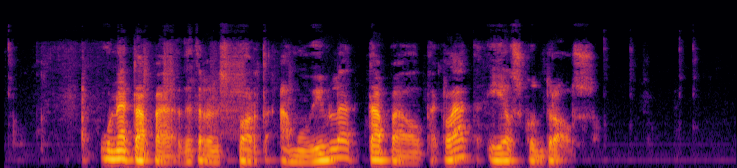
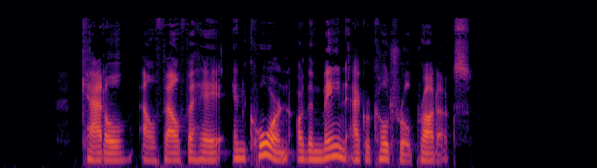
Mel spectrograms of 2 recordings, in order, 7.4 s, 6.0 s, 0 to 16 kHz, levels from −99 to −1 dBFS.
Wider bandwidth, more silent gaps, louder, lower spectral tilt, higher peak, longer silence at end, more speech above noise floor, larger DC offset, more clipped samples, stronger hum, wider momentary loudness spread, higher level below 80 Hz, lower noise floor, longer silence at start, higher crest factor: second, 7.2 kHz vs 11.5 kHz; neither; first, -23 LUFS vs -41 LUFS; about the same, -7 dB/octave vs -6 dB/octave; first, 0 dBFS vs -20 dBFS; first, 1.45 s vs 1.3 s; second, 45 dB vs over 50 dB; neither; neither; neither; first, 13 LU vs 10 LU; first, -50 dBFS vs -78 dBFS; second, -68 dBFS vs under -90 dBFS; about the same, 0.8 s vs 0.8 s; about the same, 24 dB vs 22 dB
